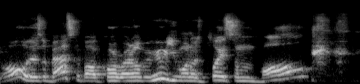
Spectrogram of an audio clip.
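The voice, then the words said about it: Imitates another person's voice, proper-sounding. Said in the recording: “That was the Miz impression? ... That's how he sounds to me. ... He said it like that, real proper”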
